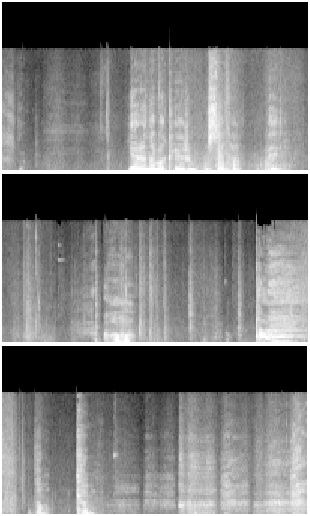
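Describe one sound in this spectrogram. A woman speaks close by in a tearful, pleading voice.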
